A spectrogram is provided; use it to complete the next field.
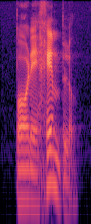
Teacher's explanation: Aquí en Madrid, donde yo vivo, esa J es mucho más fuerte.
